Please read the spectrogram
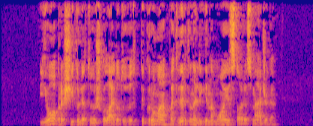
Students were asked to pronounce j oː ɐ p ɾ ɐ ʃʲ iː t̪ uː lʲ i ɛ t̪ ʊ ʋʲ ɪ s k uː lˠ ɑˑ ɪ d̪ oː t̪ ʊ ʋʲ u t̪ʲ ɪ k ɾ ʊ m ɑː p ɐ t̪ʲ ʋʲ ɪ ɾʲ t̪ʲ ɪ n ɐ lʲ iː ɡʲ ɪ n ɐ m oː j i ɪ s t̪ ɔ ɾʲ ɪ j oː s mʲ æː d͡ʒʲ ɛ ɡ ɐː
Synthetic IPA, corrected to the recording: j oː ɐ p ɾ ɐ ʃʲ iː t̪ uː lʲ i ɛ t̪ ʊ ʋʲ ɪ ʃ k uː lˠ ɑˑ ɪ d̪ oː t̪ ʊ ʋʲ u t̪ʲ ɪ k ɾ ʊ m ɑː p ɐ t̪ʲ ʋʲ ɪ ɾʲ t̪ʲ ɪ n ɐ lʲ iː ɡʲ ɪ n ɐ m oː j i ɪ s t̪ ɔ ɾʲ ɪ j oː s mʲ æː d͡ʒʲ ɛ ɡ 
